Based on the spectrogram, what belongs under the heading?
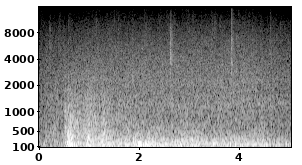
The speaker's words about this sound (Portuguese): Para completar, uma forte tempestade jogou contra os tupinambás. Eles tentaram invadir o arraial por terra usando flechas incendiárias, mas a água da chuva ajudou a apagar o fogo nos casebres.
